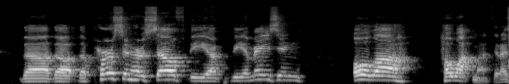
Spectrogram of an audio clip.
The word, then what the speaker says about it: Ola Hawatmeh: The person herself, the amazing Ola Hawatmeh.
